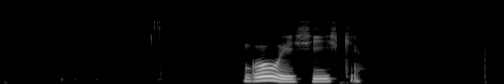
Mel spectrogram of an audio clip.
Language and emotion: Russian, sad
